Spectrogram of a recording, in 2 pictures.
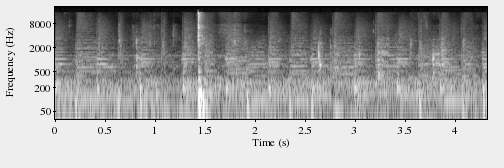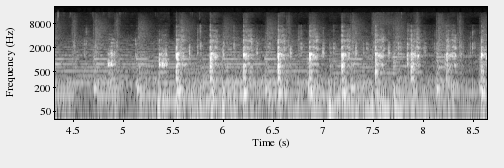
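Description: Thin crepe batter being stirred briskly in a bowl, with quick rhythmic scraping and tapping strokes over steady background music.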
